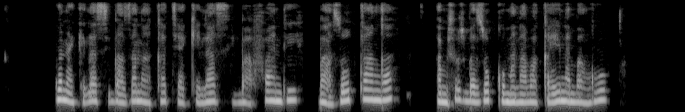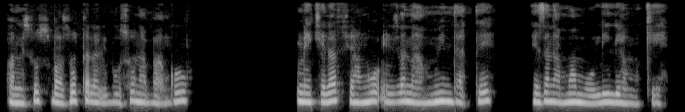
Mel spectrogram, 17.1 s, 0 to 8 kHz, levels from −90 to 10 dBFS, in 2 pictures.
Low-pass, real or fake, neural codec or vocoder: 7.2 kHz; fake; codec, 16 kHz, 4 kbps, FreqCodec, larger model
